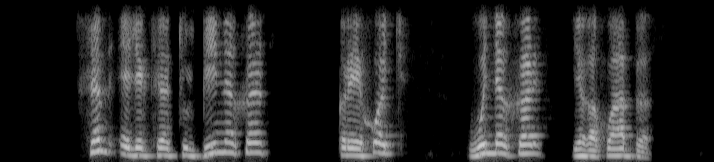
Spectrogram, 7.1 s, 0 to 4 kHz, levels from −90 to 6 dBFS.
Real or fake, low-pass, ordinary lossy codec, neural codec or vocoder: real; 3.6 kHz; Opus, 24 kbps; none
